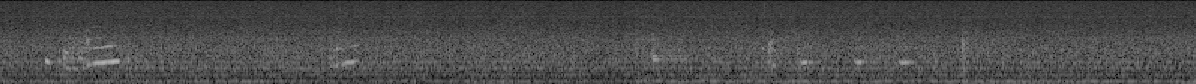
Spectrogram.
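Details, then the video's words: Female domestic cat at a window, chattering her teeth and chirping after spotting a wood pigeon on a neighbouring roof; faint, short, chirpy clicks come in scattered bursts over a steady low indoor hum. "Cute Cat Chattering Teeth At Birds"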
